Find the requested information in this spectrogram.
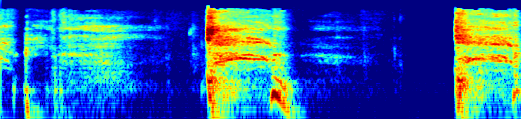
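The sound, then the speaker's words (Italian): A few harsh coughs from a man who is speaking come as separate sharp bursts with silent pauses between them, and the first is followed by a shorter second rasp. “mi scuso per la tosse”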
